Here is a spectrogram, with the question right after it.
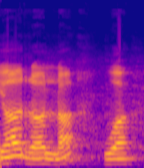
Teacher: उनका उच्चारण तालु दांत ओष्ठ के स्पर्श करने से होता है परंतु कभी भी पूर्ण स्पर्श नहीं होता है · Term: अंतस्थ व्यंजन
